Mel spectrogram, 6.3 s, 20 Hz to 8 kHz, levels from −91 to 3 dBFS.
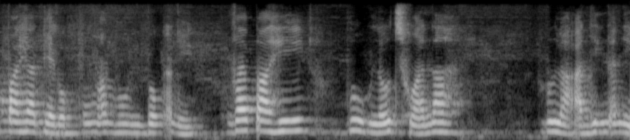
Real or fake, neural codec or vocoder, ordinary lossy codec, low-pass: fake; codec, 16 kHz in and 24 kHz out, 1.1 kbps, FireRedTTS-2 codec; none; 7.2 kHz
